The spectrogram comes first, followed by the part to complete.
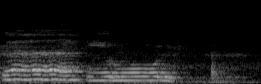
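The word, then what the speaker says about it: الكافرون: Ya ayyuhal kafirun. Kafirun, kanya itu 2 harokat, disebut mad tabi'i alif.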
